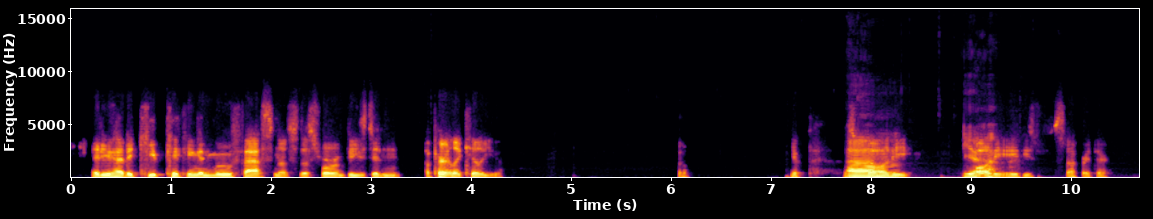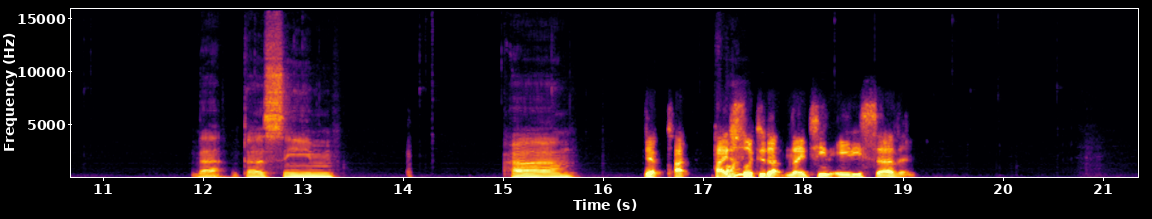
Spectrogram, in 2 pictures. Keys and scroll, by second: 3.6 space, 7.1 b, 8.6 space, 9.6 super+z, 12.1 b.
